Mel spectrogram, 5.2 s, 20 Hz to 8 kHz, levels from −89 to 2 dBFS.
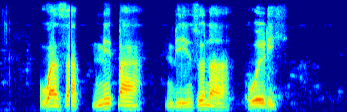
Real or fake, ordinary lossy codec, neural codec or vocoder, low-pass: real; Opus, 32 kbps; none; 7.2 kHz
